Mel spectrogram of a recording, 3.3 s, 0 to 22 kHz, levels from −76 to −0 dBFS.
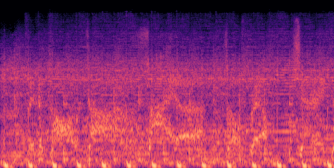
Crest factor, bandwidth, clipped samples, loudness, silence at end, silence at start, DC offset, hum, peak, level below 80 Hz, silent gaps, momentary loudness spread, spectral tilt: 14 dB; 16.5 kHz; under 0.1%; -15 LUFS; 0 s; 0 s; under 0.1%; none; 0 dBFS; -20 dBFS; none; 1 LU; -4.5 dB/octave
